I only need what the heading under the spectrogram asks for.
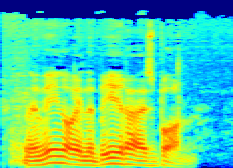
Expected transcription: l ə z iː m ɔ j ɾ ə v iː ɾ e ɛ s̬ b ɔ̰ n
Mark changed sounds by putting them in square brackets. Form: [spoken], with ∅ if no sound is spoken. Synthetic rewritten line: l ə [v] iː [n] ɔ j [l] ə [b] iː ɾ [a] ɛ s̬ b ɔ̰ n

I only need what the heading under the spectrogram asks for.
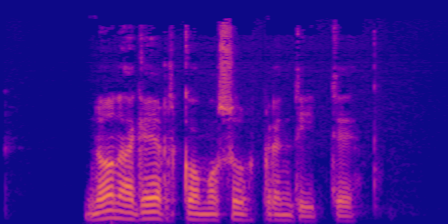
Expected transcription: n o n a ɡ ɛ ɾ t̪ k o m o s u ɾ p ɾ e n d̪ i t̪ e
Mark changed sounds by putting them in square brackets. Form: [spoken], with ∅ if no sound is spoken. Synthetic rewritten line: n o n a ɡ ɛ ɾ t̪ k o m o s u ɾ p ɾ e n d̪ i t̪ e

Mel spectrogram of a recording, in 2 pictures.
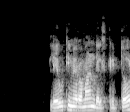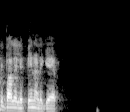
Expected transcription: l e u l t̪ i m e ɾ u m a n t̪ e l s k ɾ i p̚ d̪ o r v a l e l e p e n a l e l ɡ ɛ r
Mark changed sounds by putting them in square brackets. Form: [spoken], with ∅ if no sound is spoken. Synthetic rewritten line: l e u l t̪ i m e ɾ [o] m a n [d̪] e l s k ɾ i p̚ [t̪] o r v a l e l e p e n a l e [∅] ɡ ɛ r

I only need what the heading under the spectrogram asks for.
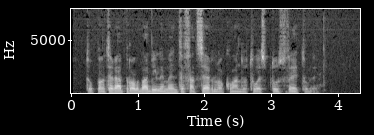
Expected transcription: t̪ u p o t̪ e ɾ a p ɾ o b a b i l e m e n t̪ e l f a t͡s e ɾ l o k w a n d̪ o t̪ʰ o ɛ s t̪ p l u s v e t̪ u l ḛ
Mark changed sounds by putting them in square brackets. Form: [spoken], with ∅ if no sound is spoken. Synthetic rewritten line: t̪ u p o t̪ e ɾ a p ɾ o b a b i l e m e n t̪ e [∅] f a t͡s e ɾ l o k w a n d̪ o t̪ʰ [u] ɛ s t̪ p l u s v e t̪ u l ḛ

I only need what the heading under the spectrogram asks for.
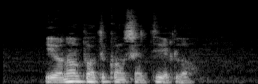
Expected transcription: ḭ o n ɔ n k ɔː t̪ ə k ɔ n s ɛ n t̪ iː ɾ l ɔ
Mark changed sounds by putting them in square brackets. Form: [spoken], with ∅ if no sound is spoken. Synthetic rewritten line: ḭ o n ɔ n [p] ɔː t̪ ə k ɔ n s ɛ n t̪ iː ɾ l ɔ

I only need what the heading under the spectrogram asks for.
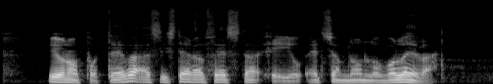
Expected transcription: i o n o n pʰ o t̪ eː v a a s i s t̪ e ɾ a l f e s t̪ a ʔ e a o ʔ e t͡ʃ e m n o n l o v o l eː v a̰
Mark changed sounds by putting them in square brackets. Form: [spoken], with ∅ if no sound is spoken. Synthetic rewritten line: i o n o n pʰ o t̪ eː v a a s i s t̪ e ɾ a l f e s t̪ a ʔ e [i] o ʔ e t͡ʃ [a] m n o n l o v o l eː v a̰

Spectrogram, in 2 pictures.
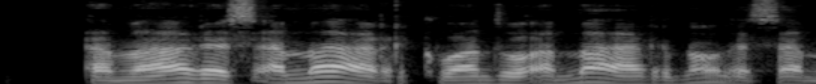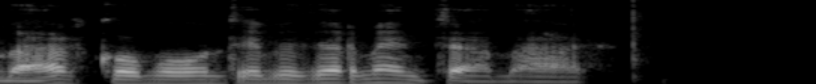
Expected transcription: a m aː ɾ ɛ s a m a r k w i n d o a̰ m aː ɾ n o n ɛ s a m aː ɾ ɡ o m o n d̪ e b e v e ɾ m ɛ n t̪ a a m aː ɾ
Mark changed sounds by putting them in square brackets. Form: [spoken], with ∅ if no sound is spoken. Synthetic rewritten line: a m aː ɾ ɛ s a m a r k w [a] n d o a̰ m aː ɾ n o n ɛ s a m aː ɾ [k] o m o n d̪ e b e v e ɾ m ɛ n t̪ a a m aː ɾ

